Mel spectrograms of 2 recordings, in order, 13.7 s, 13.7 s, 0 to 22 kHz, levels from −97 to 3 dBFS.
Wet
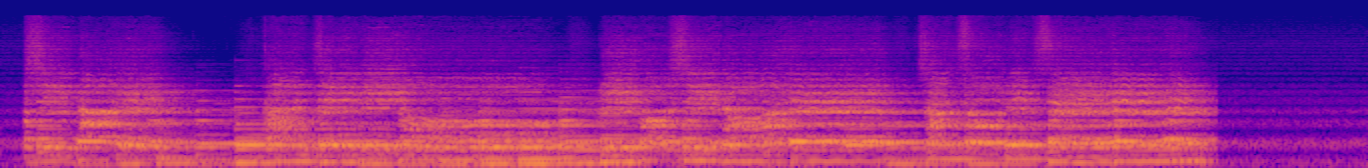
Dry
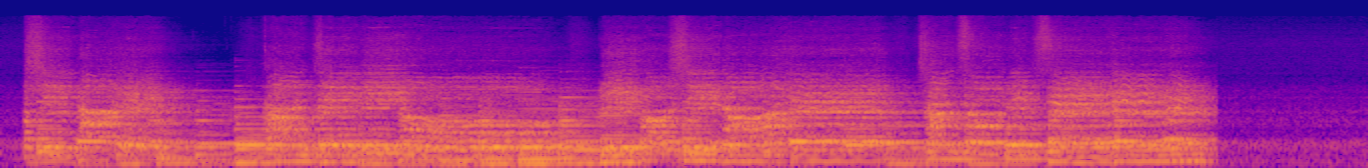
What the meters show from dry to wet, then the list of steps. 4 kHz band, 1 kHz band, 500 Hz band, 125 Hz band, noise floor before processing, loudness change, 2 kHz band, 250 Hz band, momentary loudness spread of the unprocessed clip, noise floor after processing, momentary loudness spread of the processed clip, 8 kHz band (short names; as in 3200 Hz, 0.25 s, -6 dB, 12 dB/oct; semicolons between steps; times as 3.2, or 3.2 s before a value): -5.5 dB, -5.0 dB, -3.0 dB, -4.0 dB, -50 dBFS, -4.0 dB, -3.5 dB, -9.5 dB, 4 LU, -54 dBFS, 5 LU, -4.5 dB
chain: comb 1.9 ms, depth 75%; gain -6.5 dB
